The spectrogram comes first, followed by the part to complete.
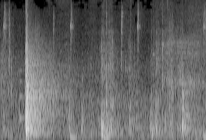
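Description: Cardboard phone box being handled: a sharp knock about a quarter second in, then a string of lighter taps and thuds.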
